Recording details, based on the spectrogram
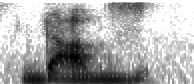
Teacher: G is a voiced sound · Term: consonant assimilation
